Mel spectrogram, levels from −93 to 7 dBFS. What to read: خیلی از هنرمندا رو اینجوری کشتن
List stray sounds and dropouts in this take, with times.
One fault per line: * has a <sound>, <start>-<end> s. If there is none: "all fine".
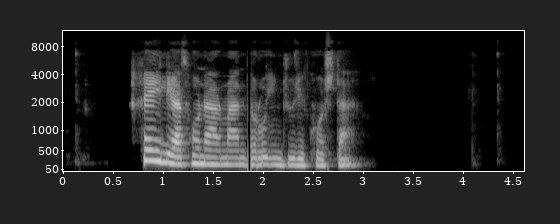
* has a dropout, 1.8-1.9 s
